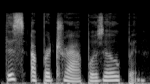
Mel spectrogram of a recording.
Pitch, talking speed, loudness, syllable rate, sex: 175 Hz, 200 wpm, -18 LUFS, 5.3 syllables/s, female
